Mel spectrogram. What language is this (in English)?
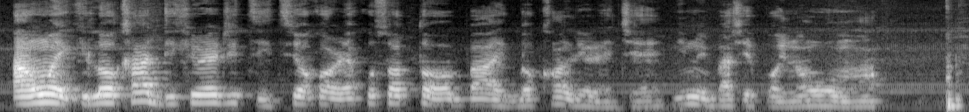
Yoruba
